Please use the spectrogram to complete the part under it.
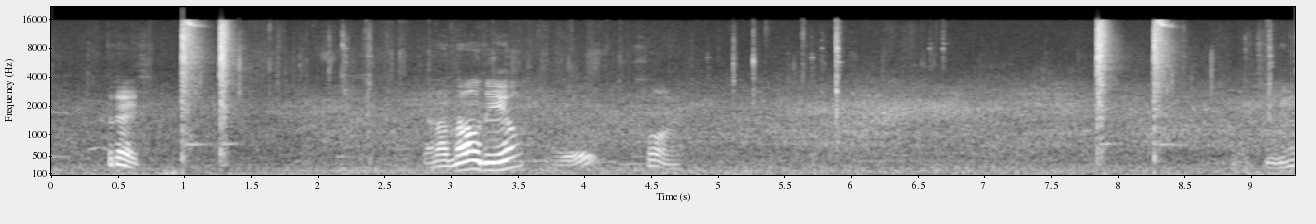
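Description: Air rifles fire with sharp, snapping cracks outdoors.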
